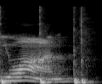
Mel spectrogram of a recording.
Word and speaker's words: yuan: though it looks like yuan. The proper way to say it is it's kind of like WREN. It sounds close to yen, but it's yuan.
